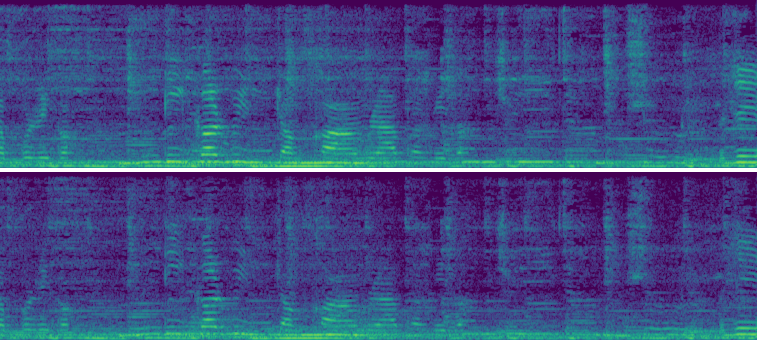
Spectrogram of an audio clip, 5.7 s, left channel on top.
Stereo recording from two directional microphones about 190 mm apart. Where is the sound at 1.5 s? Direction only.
15° right (ahead or behind).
